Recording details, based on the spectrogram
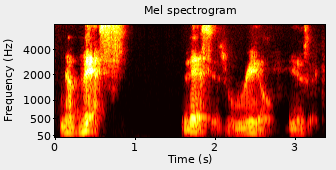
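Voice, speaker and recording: A woman's voice: rumbling low, very slow, creaky, fairly bright tone, heavily acted. A woman playing a fun-loving, wild brother in his twenties with a breezy, slangy manner, in a screenplay table read. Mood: blissful. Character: fun-loving, wild, laid-back 24-year-old brother.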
